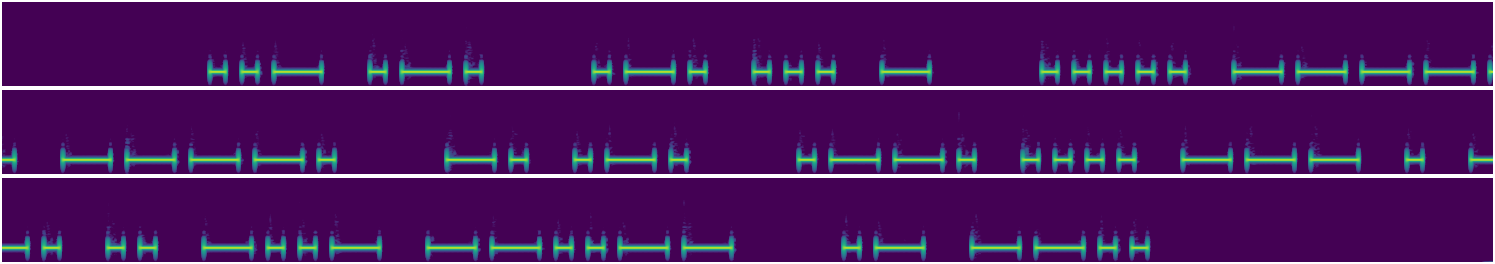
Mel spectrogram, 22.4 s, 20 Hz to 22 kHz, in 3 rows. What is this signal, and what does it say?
Morse code, heard as a keyed tone, about 16 wpm, 700 Hz. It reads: UR RST 599 NR PHOENIX, AZ
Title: Practice QSO - Exchange 1 - Beginning - 15wpm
